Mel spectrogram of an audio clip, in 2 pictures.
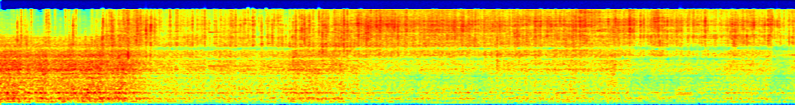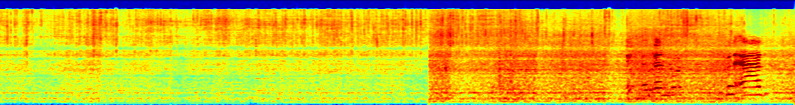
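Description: Oil sizzling in a hot cast iron pan as chicken potstickers fry in it. The sizzle jumps louder about sixteen seconds in, once the pan is full and the potstickers are browning.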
